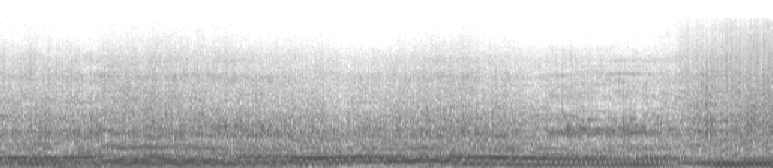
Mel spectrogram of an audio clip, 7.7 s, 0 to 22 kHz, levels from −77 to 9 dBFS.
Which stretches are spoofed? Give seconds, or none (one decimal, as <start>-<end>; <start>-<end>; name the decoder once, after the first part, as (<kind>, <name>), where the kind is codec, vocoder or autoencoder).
0.0-1.4 (codec, SNAC); 3.4-3.9; 5.1-7.7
